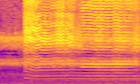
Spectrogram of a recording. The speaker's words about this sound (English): Ow! Mosquitoes are finding us.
